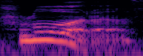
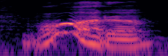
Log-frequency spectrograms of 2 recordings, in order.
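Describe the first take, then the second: First: Said in the usual way. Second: "Florida" as a questioning echo, pitch jumping then dropping; doubtful echo. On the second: Retold or imitated. Storyteller questioning the man's answer, doubtful "Florida" with a swooping pitch.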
